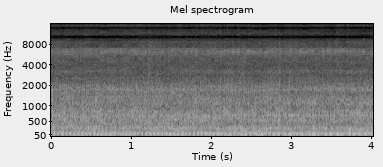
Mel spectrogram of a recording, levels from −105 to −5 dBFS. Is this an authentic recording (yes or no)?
no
